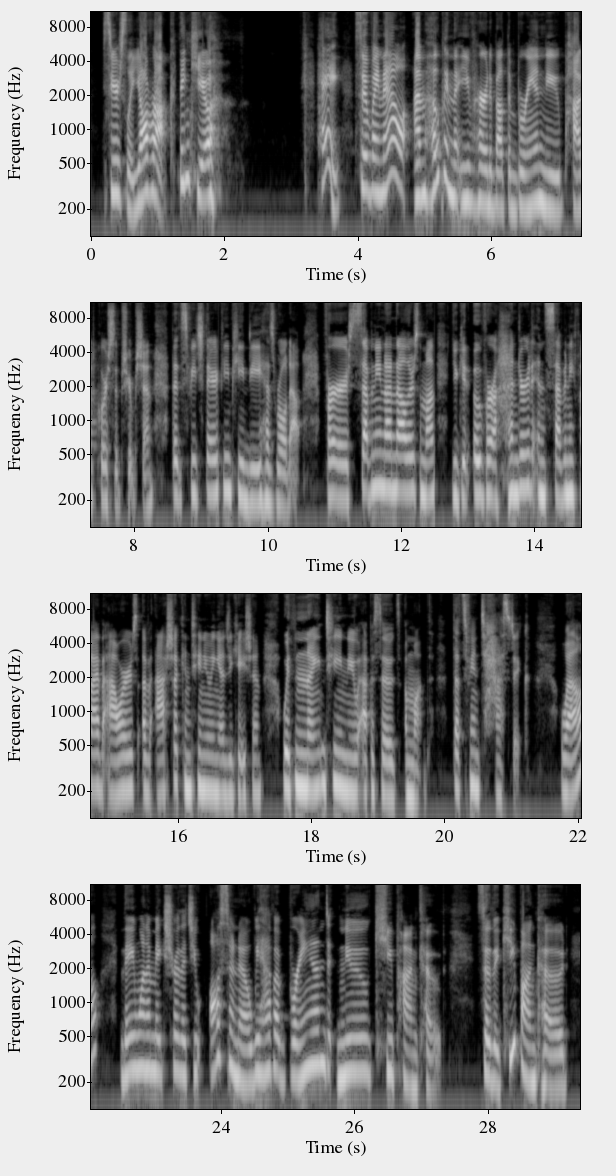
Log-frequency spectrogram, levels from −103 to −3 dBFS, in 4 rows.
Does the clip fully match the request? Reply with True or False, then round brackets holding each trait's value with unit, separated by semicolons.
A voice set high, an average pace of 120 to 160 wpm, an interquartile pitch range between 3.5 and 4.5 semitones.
True (220 Hz; 140 wpm; 3.9 semitones)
